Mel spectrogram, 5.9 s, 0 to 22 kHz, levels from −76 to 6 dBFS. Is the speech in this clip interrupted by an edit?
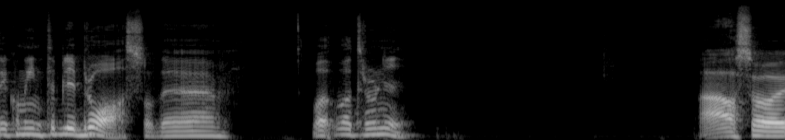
no; 0 cuts

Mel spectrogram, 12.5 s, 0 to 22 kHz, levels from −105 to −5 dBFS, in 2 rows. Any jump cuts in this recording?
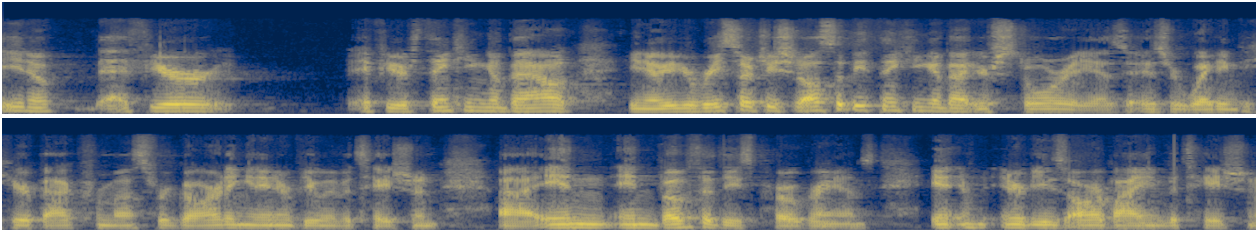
no; 0 cuts

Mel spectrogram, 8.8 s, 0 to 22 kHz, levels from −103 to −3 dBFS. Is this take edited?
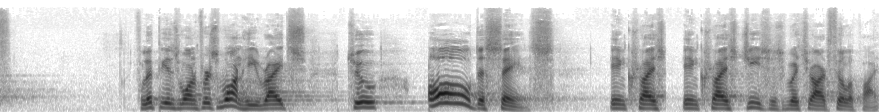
yes; 1 cut; at 6.7 s

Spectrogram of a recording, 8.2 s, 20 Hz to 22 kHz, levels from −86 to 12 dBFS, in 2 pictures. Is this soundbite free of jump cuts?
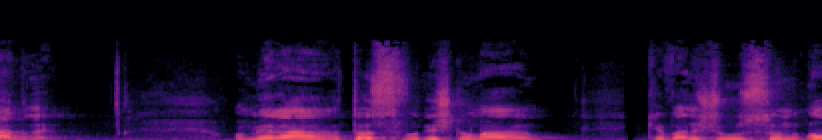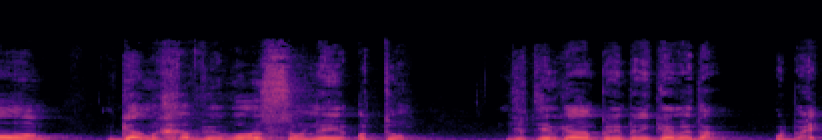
yes; 0 cuts

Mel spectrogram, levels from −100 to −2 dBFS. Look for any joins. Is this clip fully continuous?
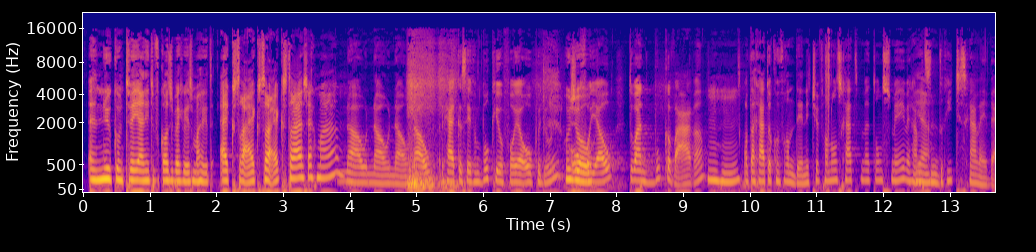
yes; 0 cuts

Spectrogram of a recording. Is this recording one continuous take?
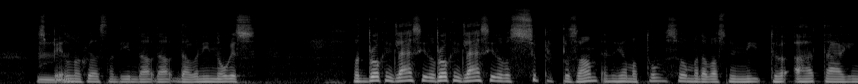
no; 5 cuts; at 1.6 s, 3.5 s, 4.3 s, 6.0 s, 7.7 s

